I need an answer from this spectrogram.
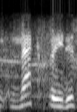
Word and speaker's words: McFetus: My name is McFetus, with the Scottish pronunciation, Mac, because that's my background.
